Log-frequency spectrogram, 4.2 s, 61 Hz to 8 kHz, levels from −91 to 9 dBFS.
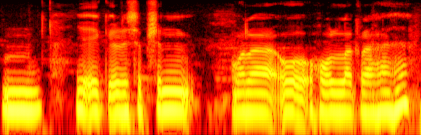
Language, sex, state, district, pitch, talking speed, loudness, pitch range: Hindi, male, Arunachal Pradesh, Papum Pare, 140 Hz, 130 wpm, -13 LUFS, 135-150 Hz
